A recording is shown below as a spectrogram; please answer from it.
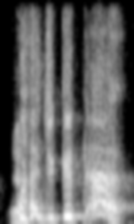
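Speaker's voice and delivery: squeaky high, mock baffled; puzzled. Retelling his own reaction at the market, hammed-up high puzzlement. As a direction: act baffled, voice jumping way up. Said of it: "I'm like".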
